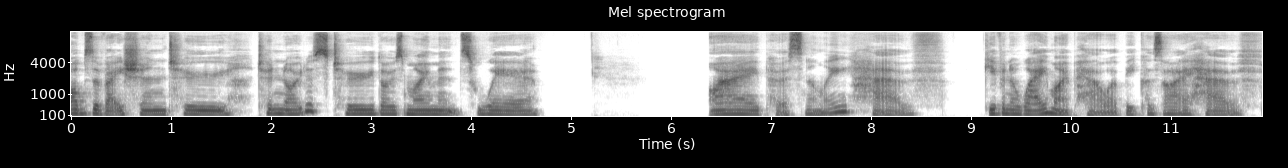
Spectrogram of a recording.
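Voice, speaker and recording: A woman speaking at a very slow pace on a very clean recording with a silent background. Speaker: spiritual podcast host, light language practitioner. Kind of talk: podcast monologue. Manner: pausing, stumbling over words at times.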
